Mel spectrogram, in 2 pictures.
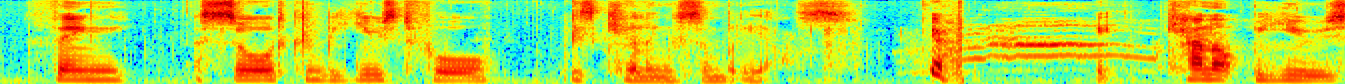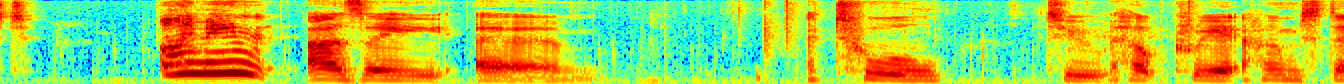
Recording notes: Background fire ambience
